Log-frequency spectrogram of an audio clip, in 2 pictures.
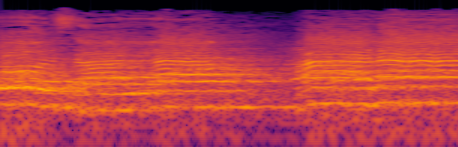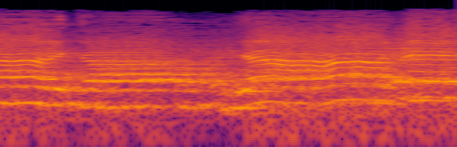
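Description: Men chanting a devotional Maulid recitation together, in long held phrases that bend up and down in pitch, with short breaks about two seconds in and again about four and a half seconds in.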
